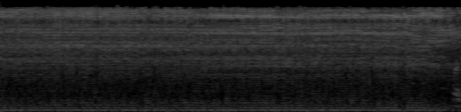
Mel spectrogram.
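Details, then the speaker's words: Professional microneedling of a client's cheek, working a small spot in circles with lighter pressure and lifting rather than dragging the pen. Steady high-pitched buzzing with a faint rapid ratcheting texture as the microneedling pen runs against skin. "Just going around in circles. Even though it looks like I'm dragging it, I'm not. I am lifting up and going back down."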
